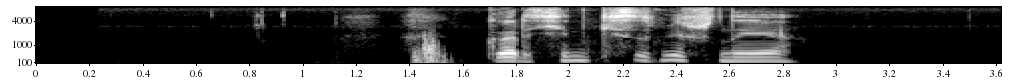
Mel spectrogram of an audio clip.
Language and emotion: Russian, positive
